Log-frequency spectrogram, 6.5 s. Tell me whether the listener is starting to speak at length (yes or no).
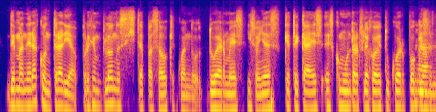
no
